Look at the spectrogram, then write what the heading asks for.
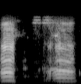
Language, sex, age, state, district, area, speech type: Kannada, male, 60+, Karnataka, Bangalore Rural, rural, conversation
